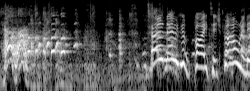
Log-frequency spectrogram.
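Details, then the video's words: Pet dog going wild on a trampoline, giving a run of loud, arching yelps that rise and fall, packed close together in the second half, with people talking over the start. "DOG GOING MAD ON TRAMPOLINE."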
